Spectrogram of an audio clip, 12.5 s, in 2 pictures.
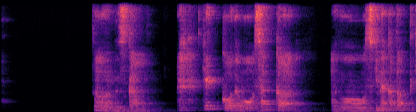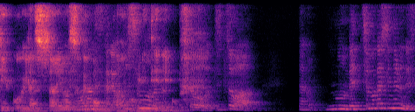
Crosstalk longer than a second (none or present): present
